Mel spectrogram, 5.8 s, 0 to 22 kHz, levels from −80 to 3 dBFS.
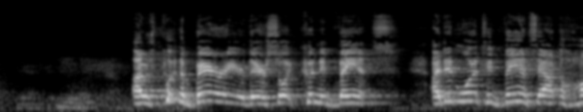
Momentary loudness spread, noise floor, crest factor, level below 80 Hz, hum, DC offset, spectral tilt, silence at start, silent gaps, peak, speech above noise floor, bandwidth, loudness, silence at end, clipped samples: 9 LU; -56 dBFS; 20 dB; -68 dBFS; none; under 0.1%; -3.5 dB/octave; 1.3 s; none; -2 dBFS; 35 dB; 14.5 kHz; -20 LUFS; 0 s; under 0.1%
